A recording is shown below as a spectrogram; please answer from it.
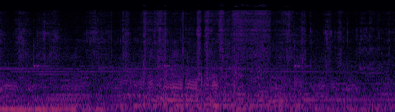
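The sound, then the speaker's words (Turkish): Many flies buzz around a room during a birthday gathering, making a continuous droning hum with a thin high whine running through it. The buzzing stays moderately loud throughout, with no voices. “Etrafta birçok sinek uçuşuyormuş.”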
